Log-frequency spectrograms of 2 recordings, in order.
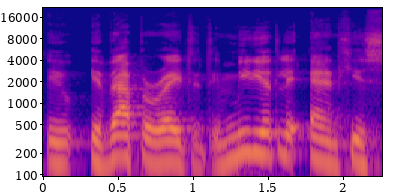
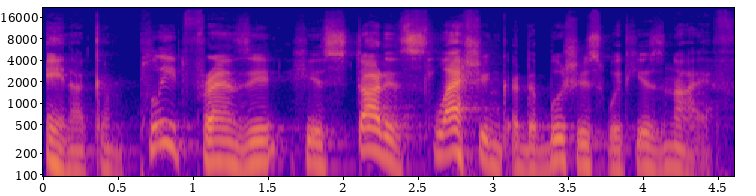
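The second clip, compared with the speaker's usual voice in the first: plain reading voice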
